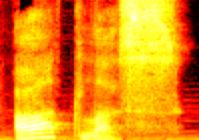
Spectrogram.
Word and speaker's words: атлас: Атлас, атлас.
